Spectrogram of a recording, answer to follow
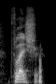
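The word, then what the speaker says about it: Fleischer: The 1930s animation style of Walt Disney Steamboat Willie and Max Flesher. Pronounc that right. Fumi games. Flesher.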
